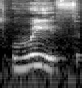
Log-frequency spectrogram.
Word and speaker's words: wreath: e a t h so you write like that but then you just say with and then remember because has th sound so you just put your tongue between the teeth and then you say with with okay the next word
